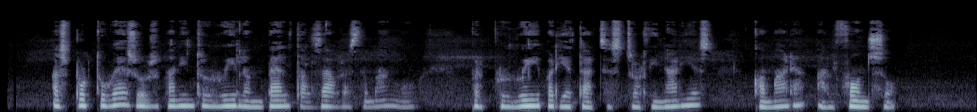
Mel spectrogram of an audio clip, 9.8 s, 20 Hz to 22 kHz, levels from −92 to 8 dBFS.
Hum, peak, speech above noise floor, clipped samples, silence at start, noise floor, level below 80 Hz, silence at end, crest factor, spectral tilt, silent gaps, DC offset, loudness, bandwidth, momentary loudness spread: none; -8 dBFS; 35 dB; under 0.1%; 0.5 s; -63 dBFS; -72 dBFS; 0.85 s; 20 dB; -5 dB/octave; none; under 0.1%; -29 LUFS; 11.5 kHz; 11 LU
